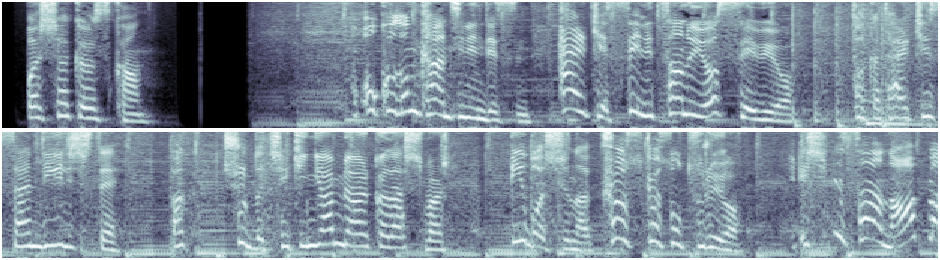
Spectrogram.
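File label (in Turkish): türkçe kadın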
